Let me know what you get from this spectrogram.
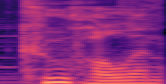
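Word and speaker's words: Cú Chulainn: Cu Chulainn is one of Shin Megami Tensei's most popular demons, and yes, that is how you pronounce it.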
